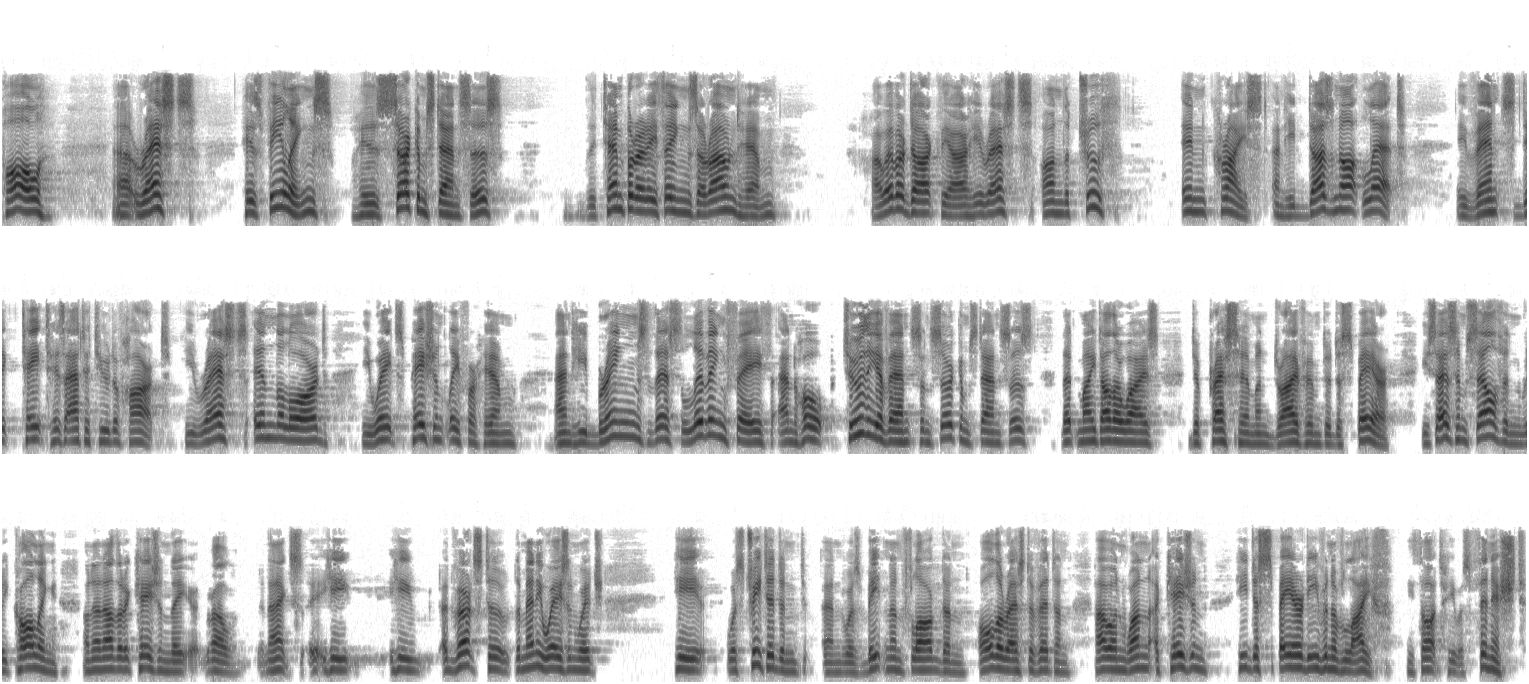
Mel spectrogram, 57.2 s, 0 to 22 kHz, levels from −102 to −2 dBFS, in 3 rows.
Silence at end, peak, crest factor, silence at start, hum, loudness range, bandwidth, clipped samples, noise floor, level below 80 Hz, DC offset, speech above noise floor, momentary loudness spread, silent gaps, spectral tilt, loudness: 0.05 s; -4 dBFS; 22 dB; 0 s; none; 5 LU; 7.2 kHz; under 0.1%; -82 dBFS; -74 dBFS; under 0.1%; 56 dB; 15 LU; none; -4 dB/octave; -25 LUFS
